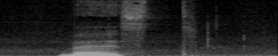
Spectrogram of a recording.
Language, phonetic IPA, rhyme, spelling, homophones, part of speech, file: Czech, [ˈvɛːst], -ɛːst, vézt, vést, verb, Cs-vézt.ogg
- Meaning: to carry (on a vehicle)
